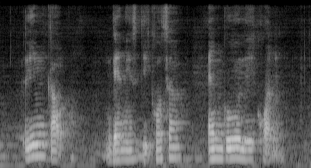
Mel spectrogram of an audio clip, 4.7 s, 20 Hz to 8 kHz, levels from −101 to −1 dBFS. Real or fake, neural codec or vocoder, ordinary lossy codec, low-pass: fake; codec, 44.1 kHz, 2.6 kbps, SNAC; none; 7.2 kHz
